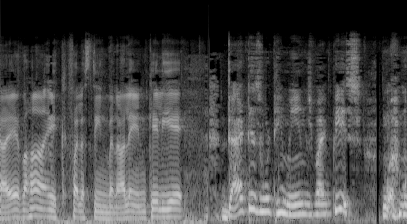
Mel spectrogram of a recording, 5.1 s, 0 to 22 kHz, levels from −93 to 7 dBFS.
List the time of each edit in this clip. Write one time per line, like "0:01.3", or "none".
0:02.5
